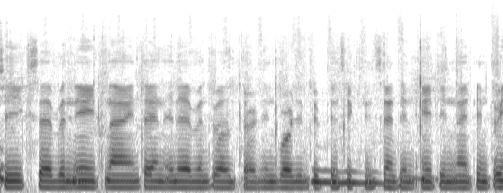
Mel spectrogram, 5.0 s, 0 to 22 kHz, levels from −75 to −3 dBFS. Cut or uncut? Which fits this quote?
uncut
